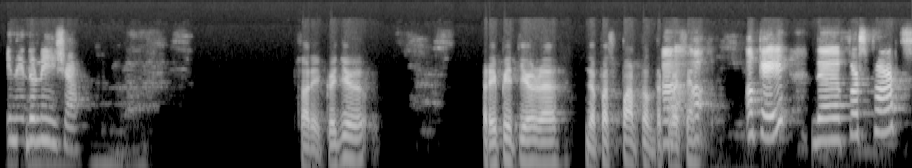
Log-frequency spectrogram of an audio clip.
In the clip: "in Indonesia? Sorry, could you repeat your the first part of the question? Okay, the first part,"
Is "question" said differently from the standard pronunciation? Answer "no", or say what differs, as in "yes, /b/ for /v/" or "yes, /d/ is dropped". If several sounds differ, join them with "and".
yes, /n/ is dropped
